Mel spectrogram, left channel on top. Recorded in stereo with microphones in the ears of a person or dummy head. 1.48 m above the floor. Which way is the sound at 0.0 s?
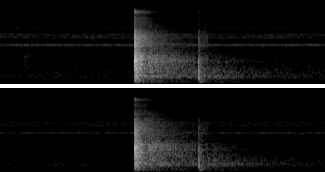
65° left (ahead or behind).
